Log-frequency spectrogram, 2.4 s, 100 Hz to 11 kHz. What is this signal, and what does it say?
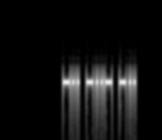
Morse code, heard as a keyed tone, about 33 wpm, 700 Hz. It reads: DXD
